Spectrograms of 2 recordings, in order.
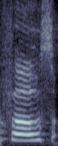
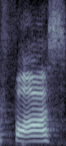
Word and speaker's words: Foss: Hi, I'm Fos or Foss, depending on how you want to pronounce it. I don't care.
